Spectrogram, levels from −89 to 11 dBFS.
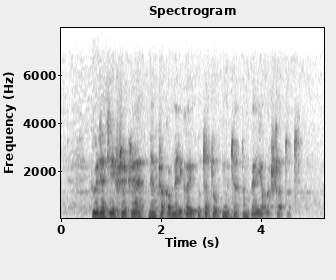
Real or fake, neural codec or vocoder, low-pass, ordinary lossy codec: real; none; 7.2 kHz; Opus, 24 kbps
